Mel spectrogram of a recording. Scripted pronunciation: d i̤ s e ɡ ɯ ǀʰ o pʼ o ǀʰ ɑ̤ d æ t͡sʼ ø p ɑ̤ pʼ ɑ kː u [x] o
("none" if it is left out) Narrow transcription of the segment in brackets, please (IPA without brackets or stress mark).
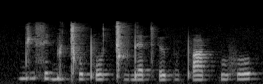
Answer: x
